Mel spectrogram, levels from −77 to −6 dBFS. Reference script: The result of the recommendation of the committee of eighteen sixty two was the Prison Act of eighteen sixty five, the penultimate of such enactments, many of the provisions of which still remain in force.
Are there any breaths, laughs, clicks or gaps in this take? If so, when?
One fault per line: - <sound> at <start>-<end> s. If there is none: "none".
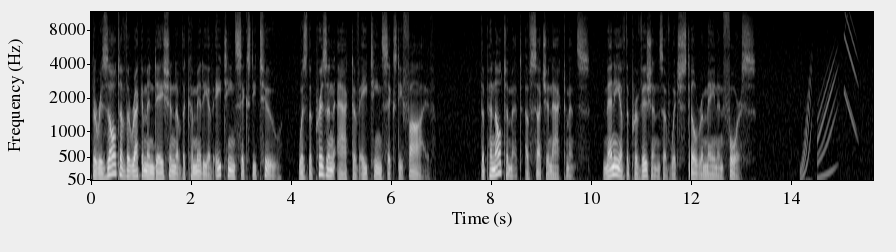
- dropout at 12.0-12.0 s
- chirp at 14.2-15.4 s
